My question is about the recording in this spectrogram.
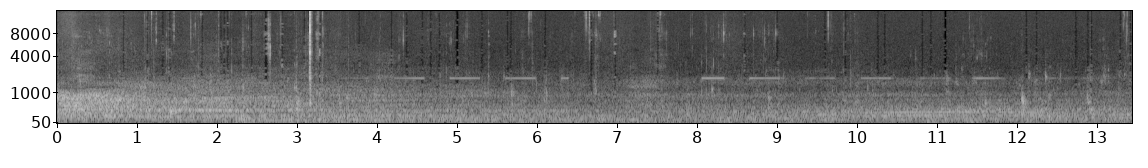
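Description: Steady low noise of a small fishing boat on open water, with one sharp click about three seconds in and a faint high beep repeating about twice a second from about four seconds in.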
